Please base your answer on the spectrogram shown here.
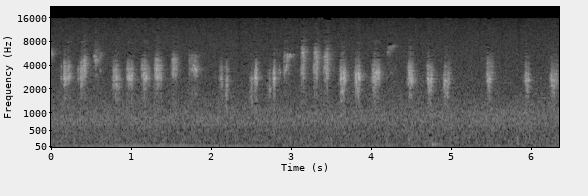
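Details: Oriental reed warbler giving its call notes, filmed with a Nikon compact camera: harsh, rasping chack notes repeated rapidly, about three or four per second, in an even, insistent series with no other clear sounds.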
